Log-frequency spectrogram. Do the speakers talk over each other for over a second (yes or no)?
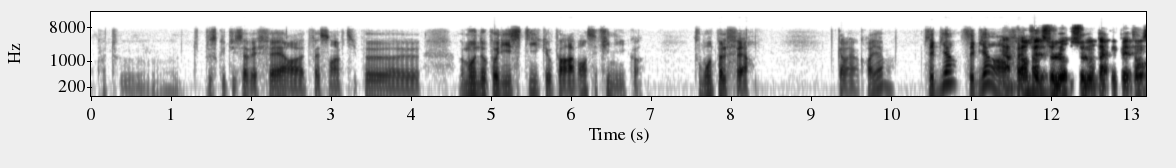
no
